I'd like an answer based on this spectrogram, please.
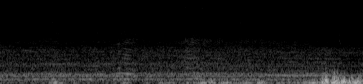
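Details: Honey bee hive hum while young bees emerge from brood cells; low buzzing drone, rising into louder rumbling handling noise near the end.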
